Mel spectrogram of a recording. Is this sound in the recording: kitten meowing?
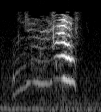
yes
